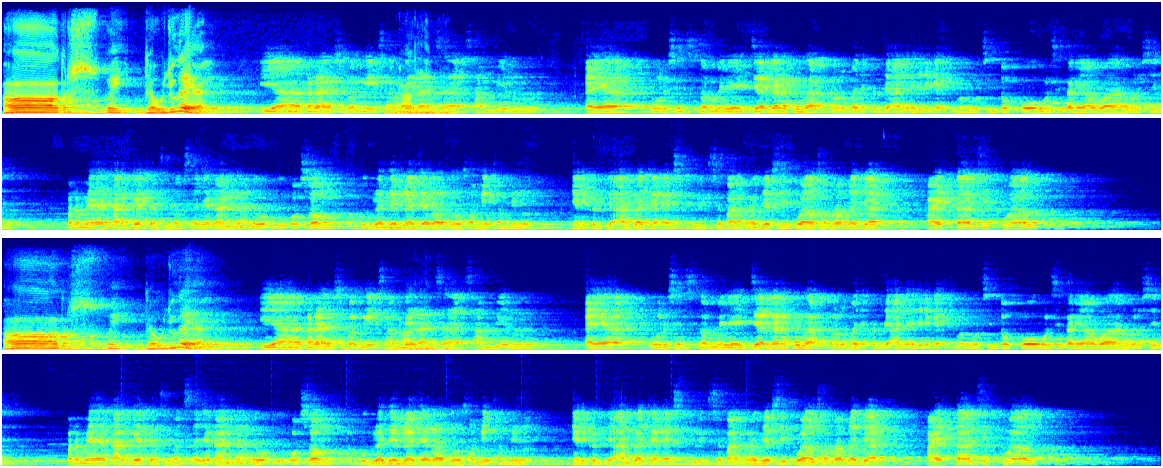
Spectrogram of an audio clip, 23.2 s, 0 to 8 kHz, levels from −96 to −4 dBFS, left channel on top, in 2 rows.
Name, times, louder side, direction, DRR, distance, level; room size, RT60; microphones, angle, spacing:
voice 1, 0.0-2.1 4.0-4.5, left 4 dB, 45° left, 12 dB, 0.4 m, -24 dB
voice 2, 2.6-5.4 5.8-11.7 12.2-16.9 17.3-20.5 20.8-22.0, equal, 10° right, 3 dB, 0.4 m, -31 dB
sound 1, 12.0-19.8, equal, 80° right, 2.1 m, -44 dB
10.5 x 5.8 x 8.8 m, 2.5 s
head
